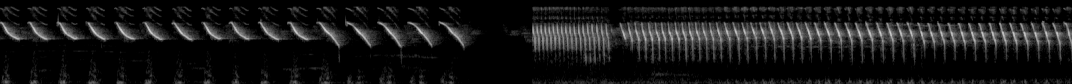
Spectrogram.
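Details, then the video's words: Canary singing aimed at exciting males and females to mate: a regular series of sharp descending whistles, a short silence, a burst of harsh buzz, then a long fast rattling trill. "تغريد كناري لتدريب ذكور واناث الكناري على التزاوج. صوت كناري لتزوج .. Canary singing"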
